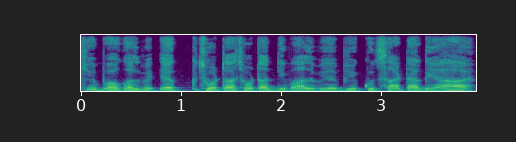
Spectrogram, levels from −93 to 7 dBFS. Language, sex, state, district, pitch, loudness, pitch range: Hindi, male, Jharkhand, Palamu, 115 Hz, -19 LUFS, 110-120 Hz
